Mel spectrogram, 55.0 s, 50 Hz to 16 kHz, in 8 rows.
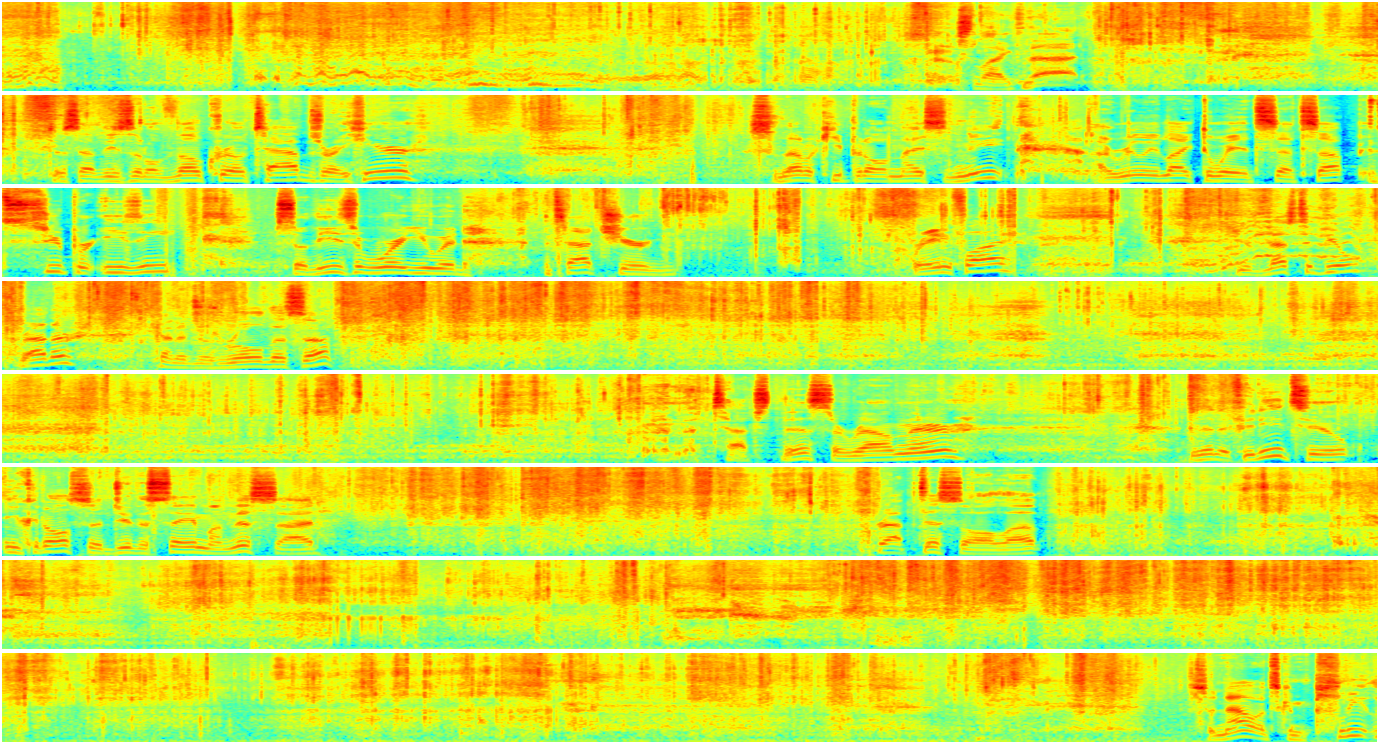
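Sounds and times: nylon fabric rustling: 0.0 - 8.5, 16.4 - 54.2
steady low rumble: 15.0 - 38.8.

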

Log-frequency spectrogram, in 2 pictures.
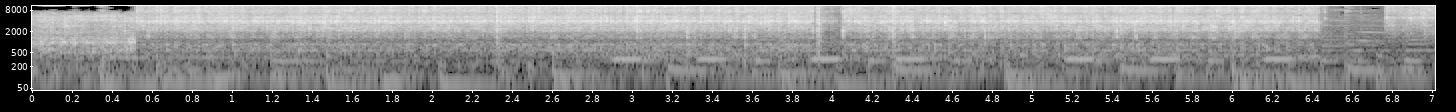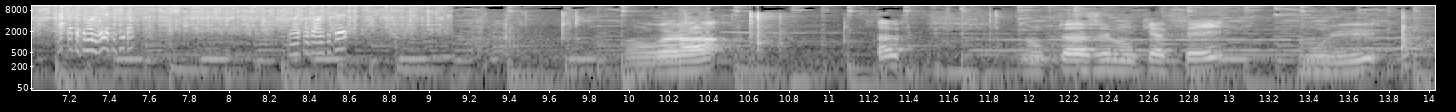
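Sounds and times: hand coffee grinder crushing beans: 0.5 - 9.2
background music with beat: 0.5 - 14.0.

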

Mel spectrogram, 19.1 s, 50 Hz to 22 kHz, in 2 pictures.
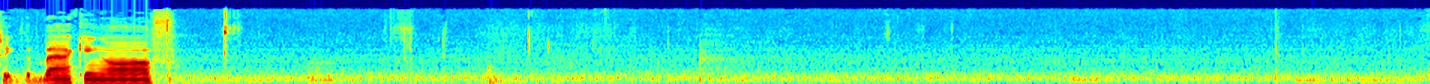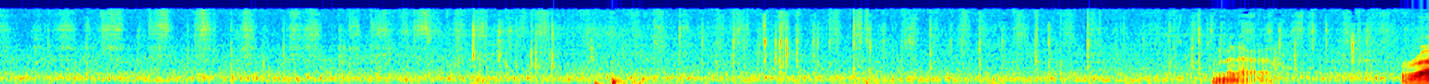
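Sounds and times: fingers rustling nylon jacket: 9.4 - 19.0.

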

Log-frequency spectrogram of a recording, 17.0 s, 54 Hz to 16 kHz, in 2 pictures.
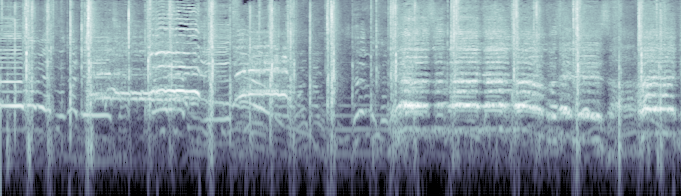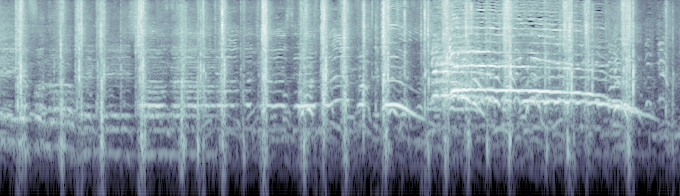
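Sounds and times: hands clapping a beat: 0.0 - 17.0
soldiers singing in unison: 4.8 - 13.2.

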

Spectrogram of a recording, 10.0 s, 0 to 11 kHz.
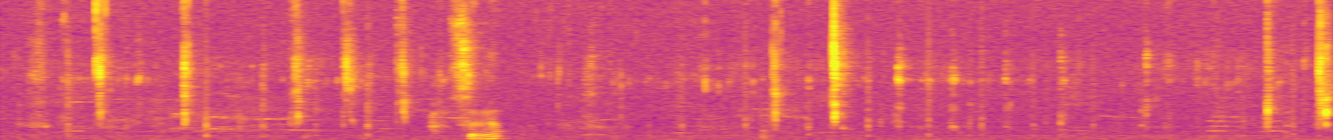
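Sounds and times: close chewing of food: 0.0 - 10.0.

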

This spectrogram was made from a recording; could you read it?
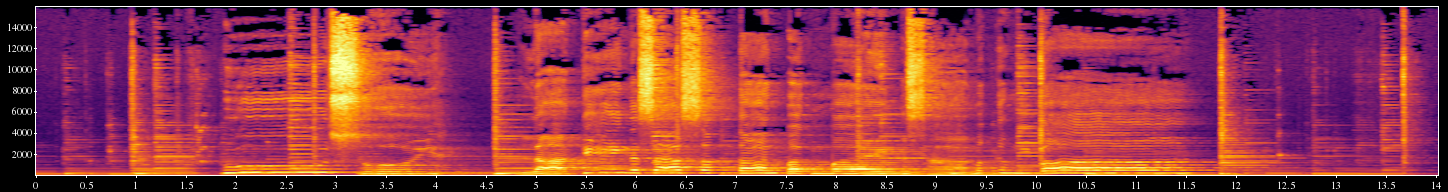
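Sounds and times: strummed acoustic guitar: 0.0 - 14.0
man singing a love ballad: 1.8 - 12.1.

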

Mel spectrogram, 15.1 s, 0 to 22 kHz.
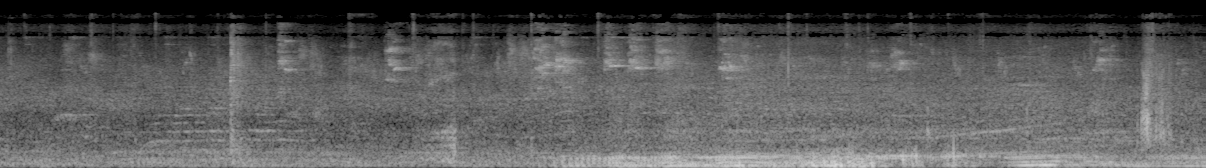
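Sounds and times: vehicle engine passing by: 6.9 - 15.0.

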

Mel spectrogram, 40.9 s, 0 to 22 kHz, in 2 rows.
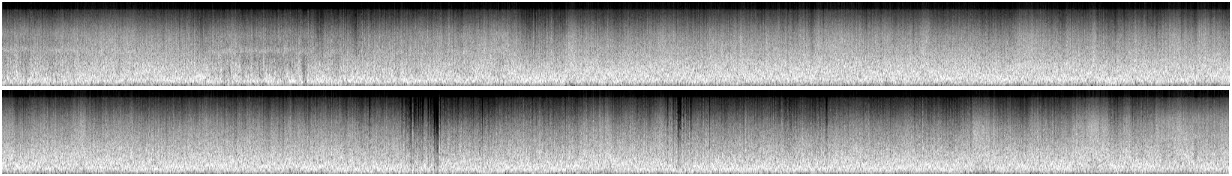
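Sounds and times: road noise: 0.0 - 40.9
wind rush on microphone: 0.0 - 40.9.

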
